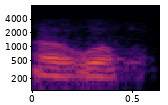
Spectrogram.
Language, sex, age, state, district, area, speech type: Bodo, male, 18-30, Assam, Kokrajhar, rural, conversation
